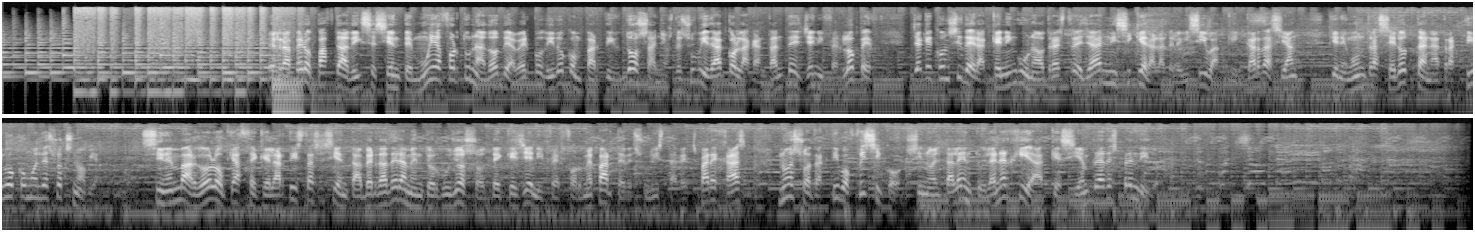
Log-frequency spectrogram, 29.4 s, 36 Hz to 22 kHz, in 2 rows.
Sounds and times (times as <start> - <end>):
Music: 0.0 - 29.4
Speech: 2.7 - 26.4.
